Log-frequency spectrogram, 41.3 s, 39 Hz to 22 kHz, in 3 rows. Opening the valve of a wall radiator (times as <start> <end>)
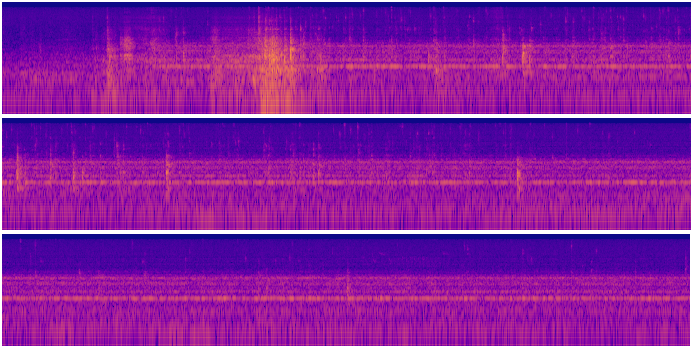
1.8 6.5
